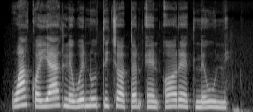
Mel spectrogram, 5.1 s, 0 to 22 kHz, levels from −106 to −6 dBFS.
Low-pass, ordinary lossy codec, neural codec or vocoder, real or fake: none; none; none; real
